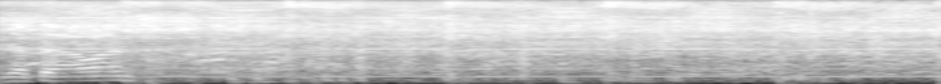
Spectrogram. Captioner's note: drill whirs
